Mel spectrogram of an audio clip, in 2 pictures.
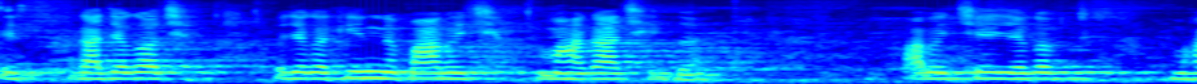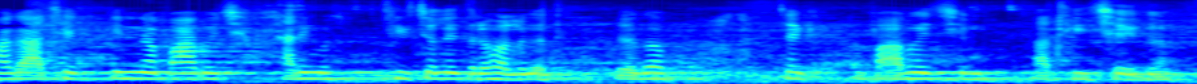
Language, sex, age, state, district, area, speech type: Maithili, female, 60+, Bihar, Supaul, urban, spontaneous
